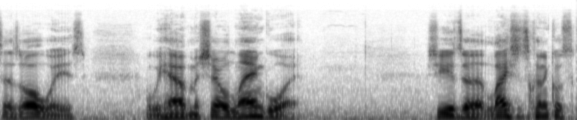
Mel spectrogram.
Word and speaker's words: Langlois: Is it Langlois or Langlois? Langlois is the proper pronunciation, but Langlois is fine as well.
